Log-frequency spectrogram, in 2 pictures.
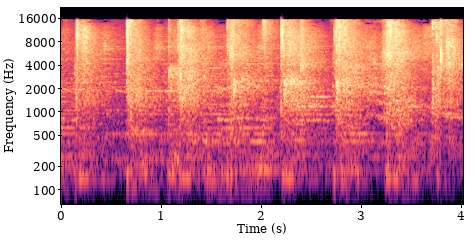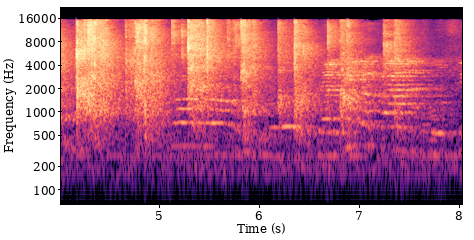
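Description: Hands clapping in a steady beat, about two claps a second, over music. Near the end the clapping turns uneven and dies away.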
